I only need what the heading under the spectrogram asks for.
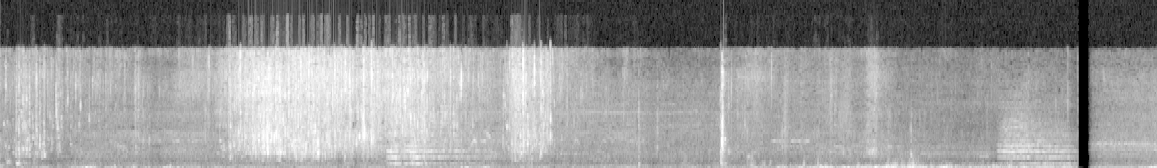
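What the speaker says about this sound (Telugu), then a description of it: "పుదీనా కూడా ఇచ్చేద్దాము లిక్విడ్" Liquid fertilizer is poured onto potted mint plants, giving a steady trickling, splashing pour that swells louder toward the end, with no voices.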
